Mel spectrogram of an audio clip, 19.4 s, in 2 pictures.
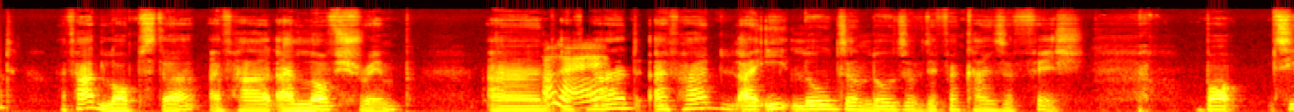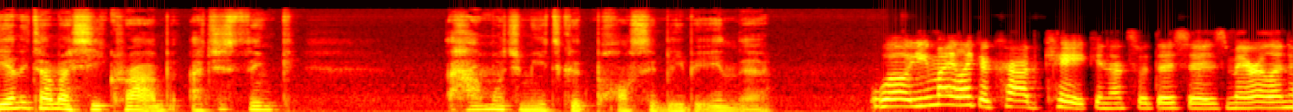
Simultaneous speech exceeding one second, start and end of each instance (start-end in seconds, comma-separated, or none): none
